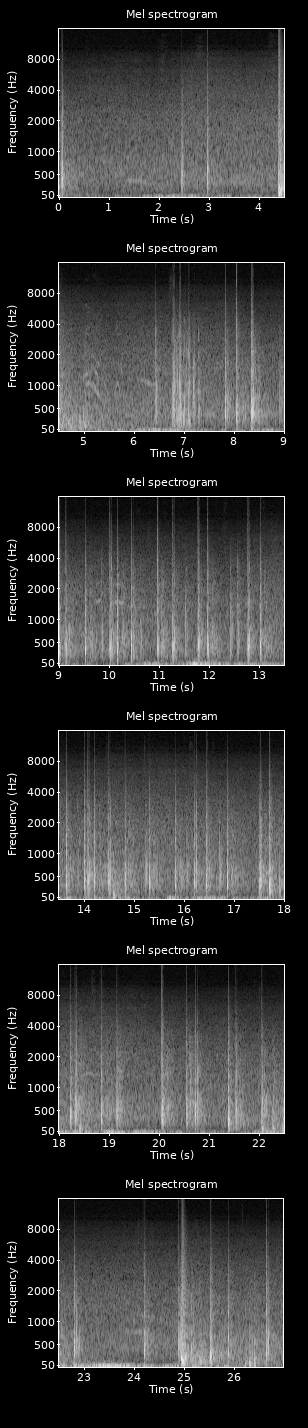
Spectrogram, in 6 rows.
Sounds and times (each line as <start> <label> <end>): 0.0 Waves on the beach 26.9
0.0 firework display 26.9
9.0 crowds 11.6
23.6 crowds 25.0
